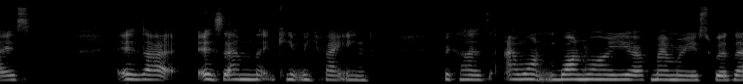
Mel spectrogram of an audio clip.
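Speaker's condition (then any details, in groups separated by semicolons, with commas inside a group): Motor neurone disease; onset in left hand; two years since diagnosis, has carer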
